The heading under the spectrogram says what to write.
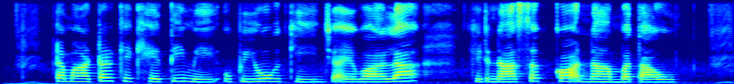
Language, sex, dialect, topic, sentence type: Maithili, female, Southern/Standard, agriculture, question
